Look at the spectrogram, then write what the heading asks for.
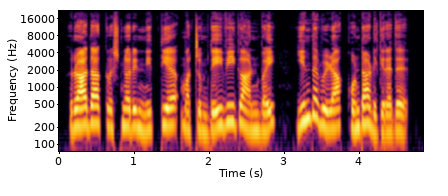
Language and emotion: Tamil, neutral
